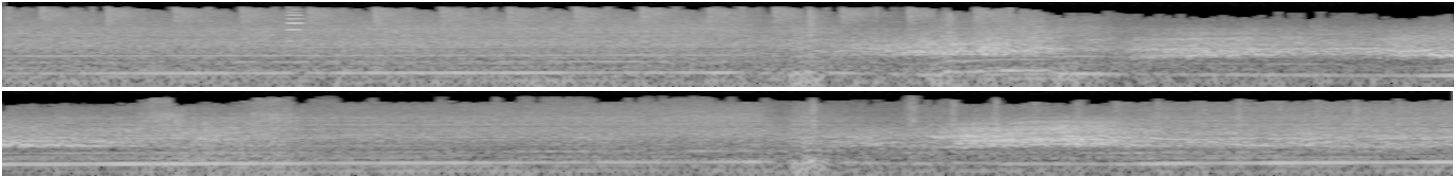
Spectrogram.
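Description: A race car engine roars steadily at high revs.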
